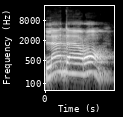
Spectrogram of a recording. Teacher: لام زبر لا، تا زبر تا، را زبر را. را کو موٹا پڑھیں کیونکہ را پر زبر ہے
